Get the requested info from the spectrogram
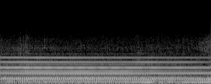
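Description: Dramatic background score: a single sustained chord held steady.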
